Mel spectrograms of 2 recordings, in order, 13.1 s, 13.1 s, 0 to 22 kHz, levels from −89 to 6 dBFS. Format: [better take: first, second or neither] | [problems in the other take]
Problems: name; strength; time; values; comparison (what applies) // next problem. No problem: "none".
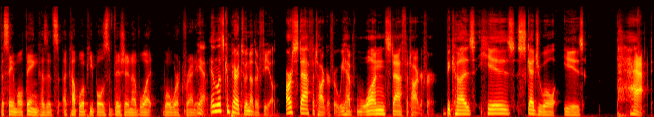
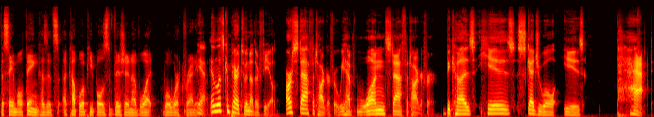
neither | none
